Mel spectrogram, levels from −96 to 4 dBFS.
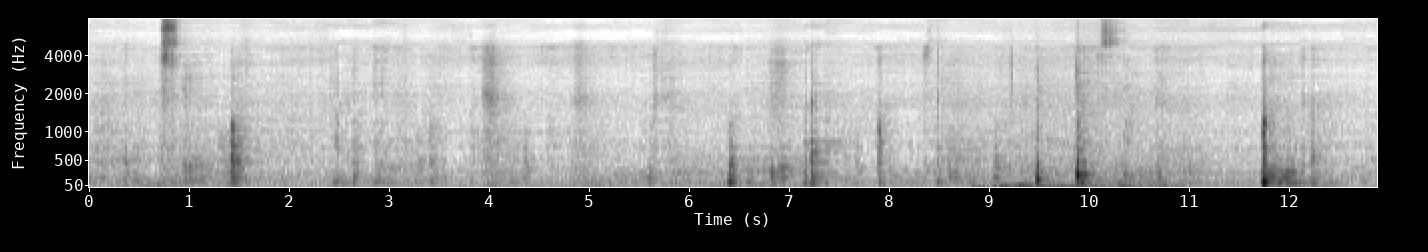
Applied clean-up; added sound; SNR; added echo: neural mask model DeepFilterNet 3.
